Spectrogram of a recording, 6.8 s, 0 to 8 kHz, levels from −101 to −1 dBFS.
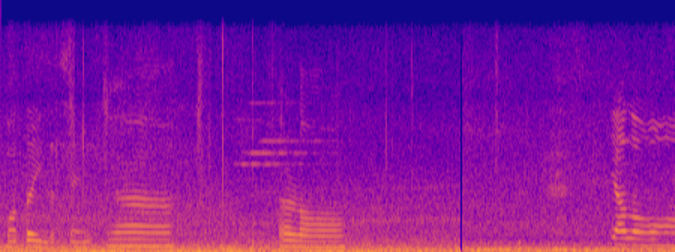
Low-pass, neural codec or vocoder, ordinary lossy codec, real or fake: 7.2 kHz; none; none; real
